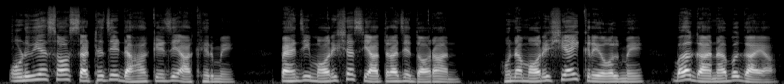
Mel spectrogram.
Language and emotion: Sindhi, neutral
